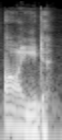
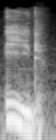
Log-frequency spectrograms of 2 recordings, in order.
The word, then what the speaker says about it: Ide: I mean, it's just like we've got a little village, and it's spelled IDE. Now, yes, if you look at it, it's Ide. We don't call it Ide. We call it Eid.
